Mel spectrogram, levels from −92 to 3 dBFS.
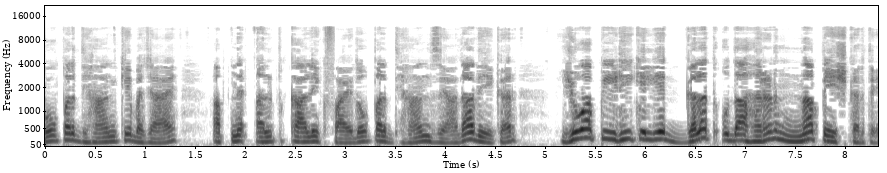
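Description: Throughout the speech, s sounds are gritty and metallic from heavy codec damage at 16 kbps. Likely HE-AAC compression, rebuilding treble from copied lower bands.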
